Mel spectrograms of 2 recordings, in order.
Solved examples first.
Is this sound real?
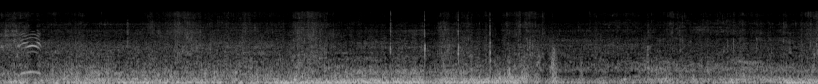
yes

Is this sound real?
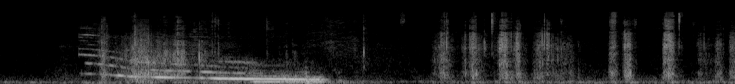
yes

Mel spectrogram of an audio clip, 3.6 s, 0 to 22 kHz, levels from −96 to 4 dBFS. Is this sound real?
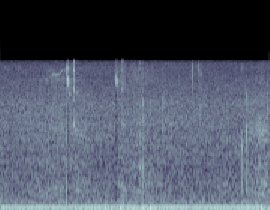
yes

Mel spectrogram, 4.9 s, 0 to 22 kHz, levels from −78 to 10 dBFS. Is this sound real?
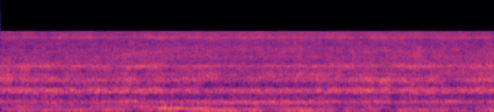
no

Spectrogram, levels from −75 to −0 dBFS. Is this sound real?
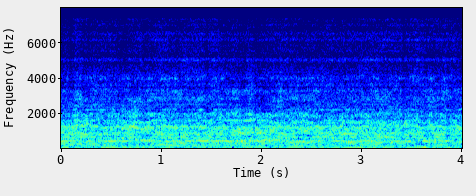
no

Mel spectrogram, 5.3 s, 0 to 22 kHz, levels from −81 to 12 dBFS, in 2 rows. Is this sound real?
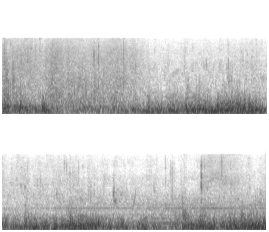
yes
